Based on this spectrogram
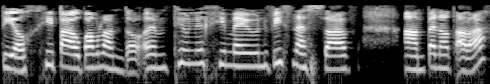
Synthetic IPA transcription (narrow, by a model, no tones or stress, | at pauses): d̥iːlˠχiːbawbamrandɔʔəːmtʰɪwniχiːmɛwnviːθnɛsavambɛnɔdaɾa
